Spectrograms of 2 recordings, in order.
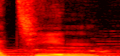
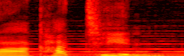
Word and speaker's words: กะฉิ่น: สุด ทาง ทิศ เหนือ เรียก กัน ว่า กะฉิ่น บ้าง ก็ ออก เสียง ว่า คะฉิ่น ปัจจุบัน กลาย เป็น พื้น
